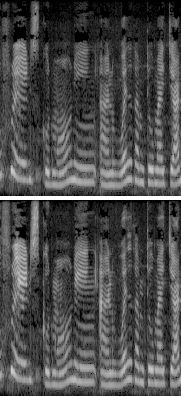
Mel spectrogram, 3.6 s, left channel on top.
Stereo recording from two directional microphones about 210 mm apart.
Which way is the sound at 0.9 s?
5° left (ahead or behind).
